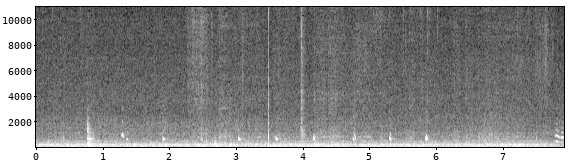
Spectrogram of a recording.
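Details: A Djungarian hamster, one of two pets that squeak oddly in sleep (owner wonders if sleep-talking), gives faint, short squeaks about every half second over a low hum.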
